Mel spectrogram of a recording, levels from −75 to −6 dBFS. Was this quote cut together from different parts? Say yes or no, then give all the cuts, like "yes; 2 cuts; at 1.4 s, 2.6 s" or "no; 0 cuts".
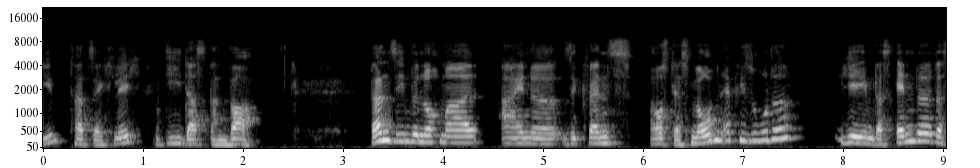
no; 0 cuts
